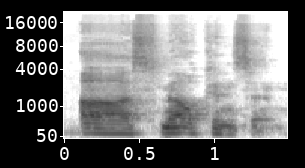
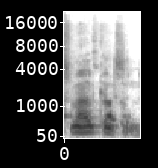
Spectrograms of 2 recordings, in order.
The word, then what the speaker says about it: Smelkinson: Smelkinson. Yeah. It's as you read it, Keith. Smelkinson, buddy. It is Smelkinson, yeah.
